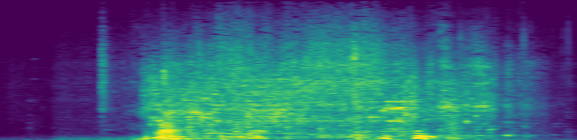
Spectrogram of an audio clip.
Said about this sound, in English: He checks his face in a mirror and examines the wash basin taps. He moves the handle left and right, but no water. He lifts the tap handle and water spurts out.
